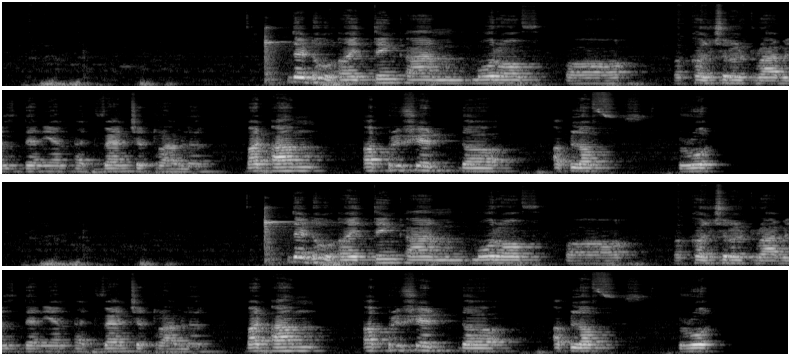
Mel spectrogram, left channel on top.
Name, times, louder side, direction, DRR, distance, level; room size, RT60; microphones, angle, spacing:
voice 1, 0.4-0.8 2.8-6.4 6.7-10.0 10.3-11.1 11.5-13.0 13.4-14.2 14.6-14.9, equal, 5° left, 2.4 m, -22 dB
sound 1, 2.6-8.0, right 4 dB, 25° right, 2.6 m, -39 dB
8.2 x 5.0 x 6.6 m
head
